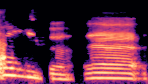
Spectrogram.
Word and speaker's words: seconde: composé parce que c'était секунду. Це вимовляється секунд. Оце не к, а г. І якщо ви швидко будете там чути, як хтось каже, воно може навіть перетворитися на згунд.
